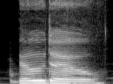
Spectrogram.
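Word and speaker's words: Godot: Oh, it's pronounced Godo.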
